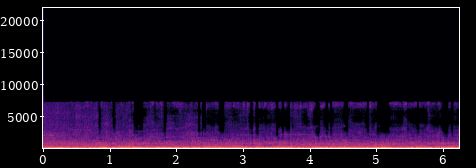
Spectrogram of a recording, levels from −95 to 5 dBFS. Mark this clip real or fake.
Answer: fake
